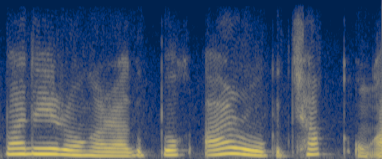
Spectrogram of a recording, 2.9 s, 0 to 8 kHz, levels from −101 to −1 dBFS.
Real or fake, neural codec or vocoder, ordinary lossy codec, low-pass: real; none; Opus, 16 kbps; 7.2 kHz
